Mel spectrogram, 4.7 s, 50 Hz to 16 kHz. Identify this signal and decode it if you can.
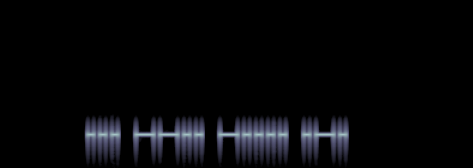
Morse code, heard as a keyed tone, about 20 wpm, 700 Hz. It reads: SZ6R
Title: Four Letter-Number Combinations - 20wpm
